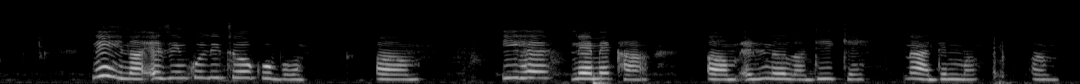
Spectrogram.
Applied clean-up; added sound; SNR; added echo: none; none; none; none.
